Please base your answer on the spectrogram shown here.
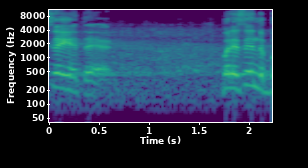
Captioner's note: audience laughs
